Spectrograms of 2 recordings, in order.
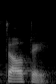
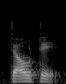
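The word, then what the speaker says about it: Tauktae: landfall in gujarat okay the pronunciation is taute right not that k is the k here is silent taute all right okay so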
